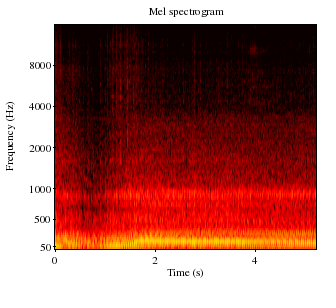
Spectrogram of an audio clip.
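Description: Car engine idling steadily, growing a little louder about a second in.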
